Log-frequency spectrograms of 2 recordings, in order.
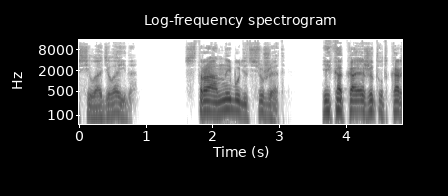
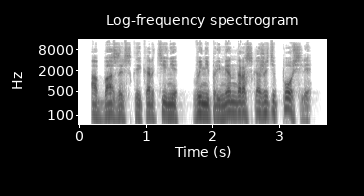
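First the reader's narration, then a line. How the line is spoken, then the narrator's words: Plain. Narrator (Russian): сказала Аделаида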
